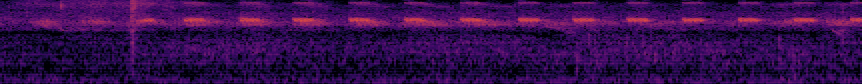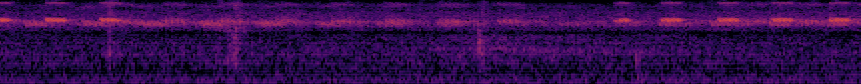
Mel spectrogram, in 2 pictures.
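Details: Bell cricket singing near globe amaranth flowers: high, clear ringing pulses in quick trains of short bell-like notes, steady and repeated, over a faint low background hum.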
